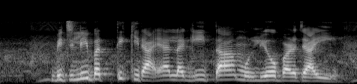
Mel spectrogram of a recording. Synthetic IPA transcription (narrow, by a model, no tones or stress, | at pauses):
bɪd͡ʒlibət̪ːikɪɾaːjalɐɡit̪amʊljobəɽ̤d͡ʒaːiː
